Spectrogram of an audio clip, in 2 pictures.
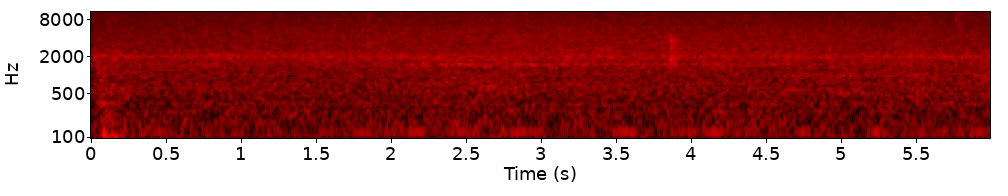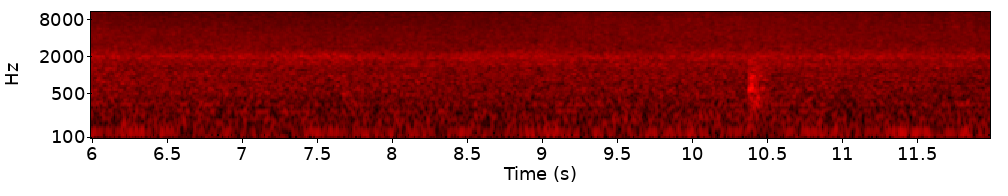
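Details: Steady broadband hiss with a low rumbling hum, like a fan or distant traffic, unbroken throughout and without any animal call.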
